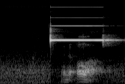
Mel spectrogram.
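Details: Kovix disc lock with alarm, armed: when the lock is moved it gives one sharp, high-pitched electronic chirp of about half a second; alarm triggered by movement.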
